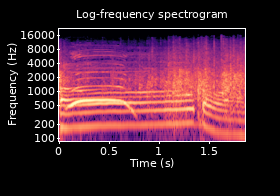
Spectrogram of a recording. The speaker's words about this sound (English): A lot of clapping this episode. A lot of clapping.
